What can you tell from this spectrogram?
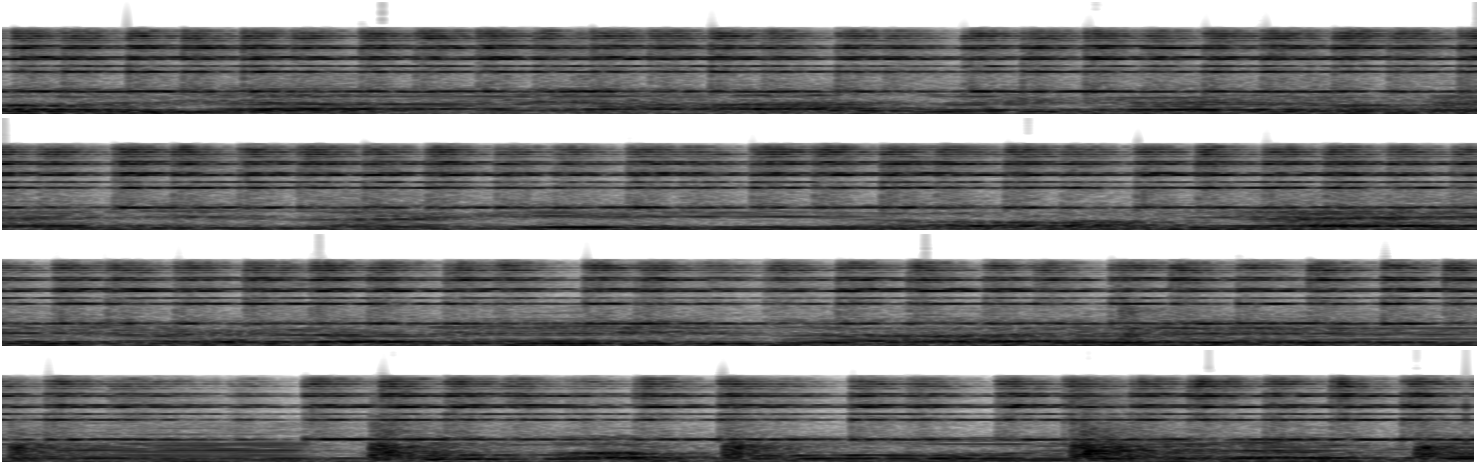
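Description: Puja bell rung rapidly without a break: one steady ringing tone with fast, dense strikes.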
